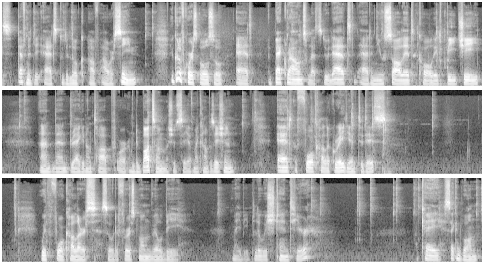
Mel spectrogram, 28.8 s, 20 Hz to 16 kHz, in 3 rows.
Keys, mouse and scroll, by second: 5.8 click, 8.7 shift+b, 10.0-14.5 drag, 15.4 4, 15.9 space, 16.9 BackSpace, 17.3 -, 18.3-28.8 drag.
